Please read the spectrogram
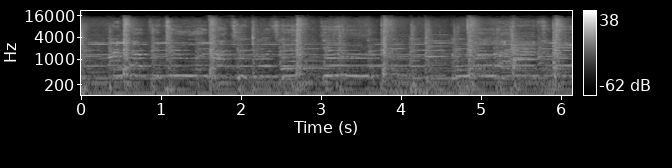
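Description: Live band music: a vibraphone struck with mallets, its notes ringing out over drums and percussion keeping a steady beat.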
